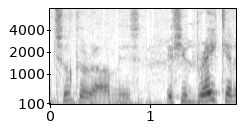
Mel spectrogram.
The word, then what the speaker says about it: Tukaram: And the thing about the name Tukaram is, if you break it up, which nobody does, but it's 3 syllables. Tu-ka-ram.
